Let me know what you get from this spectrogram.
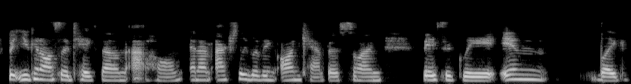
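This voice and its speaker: A woman's voice: mid-range voice, darkish tone, no room sound. Young woman, from Japan, student guest, earnest, thoughtful, dry, lo-fi audio. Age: young adult. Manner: earnest, thoughtful, light fillers. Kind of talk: casual interview chat.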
